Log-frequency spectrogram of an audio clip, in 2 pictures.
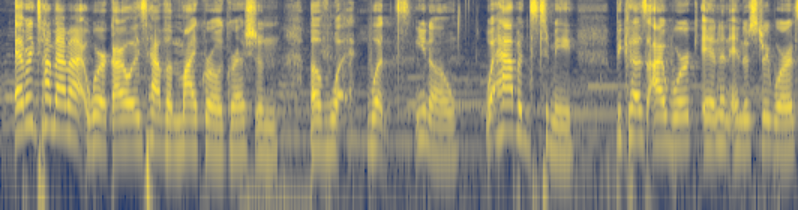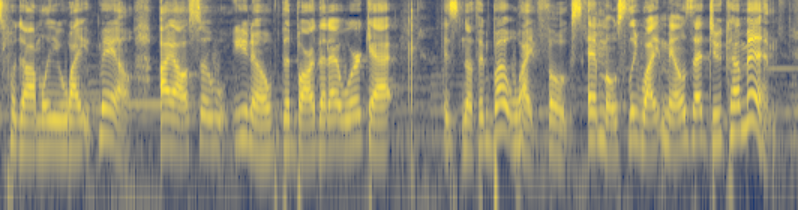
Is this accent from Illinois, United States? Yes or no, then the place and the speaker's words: yes; Chicago, Illinois, United States; moved away; I'm from Chicago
